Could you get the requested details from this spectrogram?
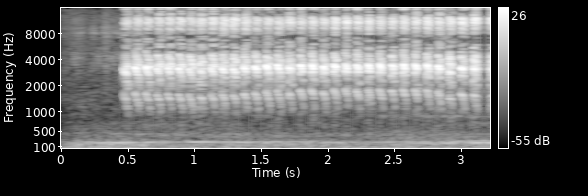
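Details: Ashy drongo song as a training recording for songbirds: a continuous harsh, buzzy trill of rapid even pulses, about seven per second, sustained for nearly three seconds over a faint low hum.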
